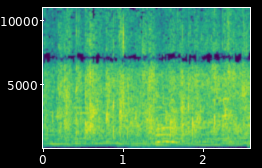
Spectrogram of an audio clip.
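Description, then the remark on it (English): A church audience gives Jesus a hand clap after a prayer, with steady, dense clapping that fills the whole moment, while a sustained keyboard chord hums underneath and voices murmur faintly in the background. “Can we give Jesus a hand clap?”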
